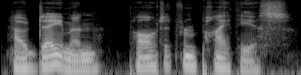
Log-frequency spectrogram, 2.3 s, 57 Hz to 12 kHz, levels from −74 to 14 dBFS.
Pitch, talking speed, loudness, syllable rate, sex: 95 Hz, 135 wpm, -17 LUFS, 4.4 syllables/s, male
